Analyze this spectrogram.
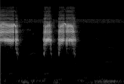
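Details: Black francolin calling with three harsh, grating bursts: one long note, a short gap, then two quick notes, against a steady high background tone.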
